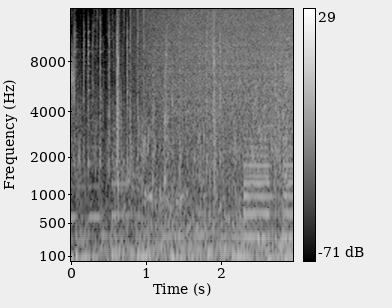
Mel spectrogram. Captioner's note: machine working; alarm sounding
